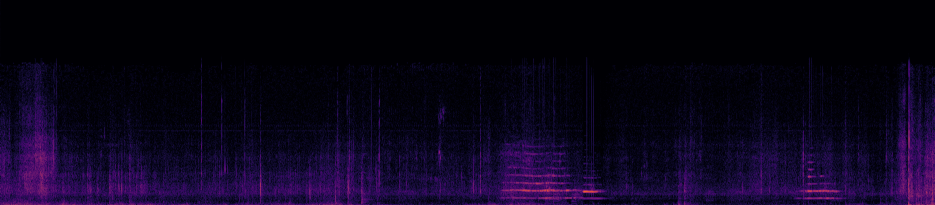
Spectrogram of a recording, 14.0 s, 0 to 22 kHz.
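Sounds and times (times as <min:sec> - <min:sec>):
wind on microphone: 0:00.0 - 0:05.9, 0:06.5 - 0:09.1
bike chain and frame rattling: 0:00.0 - 0:14.0.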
